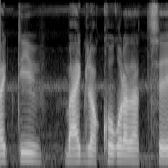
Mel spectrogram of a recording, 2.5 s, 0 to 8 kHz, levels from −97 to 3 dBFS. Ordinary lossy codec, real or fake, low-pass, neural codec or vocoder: none; real; 7.2 kHz; none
